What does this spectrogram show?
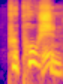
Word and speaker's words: proportion: Okay, Proportion. see there, the sound is louder when you pronounce person.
